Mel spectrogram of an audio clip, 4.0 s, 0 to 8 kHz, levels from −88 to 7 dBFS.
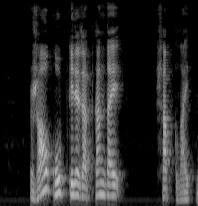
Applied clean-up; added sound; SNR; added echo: none; none; none; none.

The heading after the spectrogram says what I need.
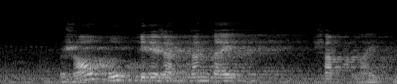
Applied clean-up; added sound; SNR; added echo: none; Mechanisms; 13 dB; reverberation time 2.3 s.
